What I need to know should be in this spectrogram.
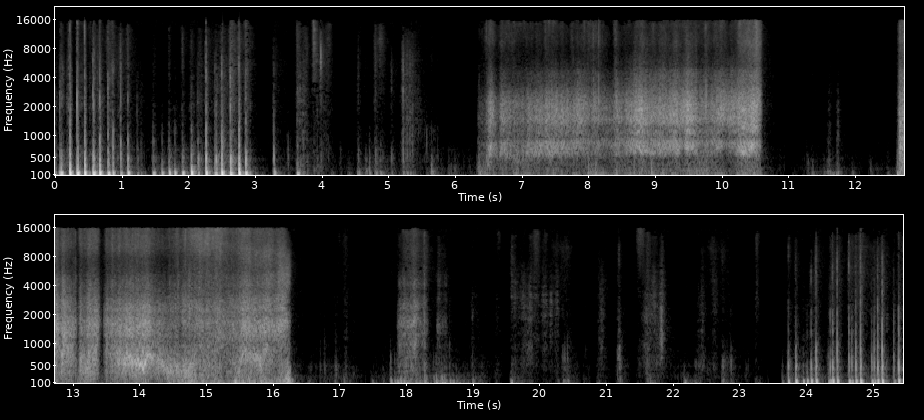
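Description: Fingers tap rapidly on a stiff hat close to a microphone.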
